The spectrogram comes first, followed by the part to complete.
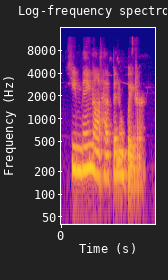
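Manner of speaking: hushed, very soft voice. Role-playing, the player's character turns to another character: very quiet. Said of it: "very quietly say".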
